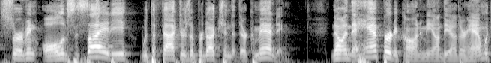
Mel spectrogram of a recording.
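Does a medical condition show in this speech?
No.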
